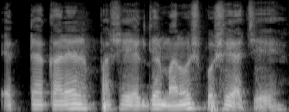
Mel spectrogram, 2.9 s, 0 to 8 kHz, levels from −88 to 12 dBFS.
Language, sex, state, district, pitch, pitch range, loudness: Bengali, male, Assam, Hailakandi, 105 Hz, 95-110 Hz, -16 LUFS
